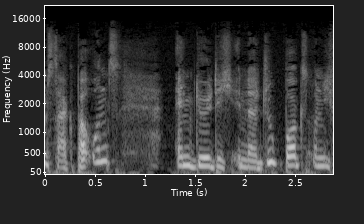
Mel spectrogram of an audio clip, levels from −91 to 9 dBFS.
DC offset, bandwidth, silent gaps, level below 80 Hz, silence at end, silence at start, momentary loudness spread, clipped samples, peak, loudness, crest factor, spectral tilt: under 0.1%; 13 kHz; none; -48 dBFS; 0 s; 0 s; 18 LU; under 0.1%; -4 dBFS; -23 LUFS; 18 dB; -6 dB/octave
